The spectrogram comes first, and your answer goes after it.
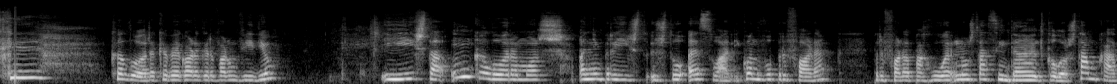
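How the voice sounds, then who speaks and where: A woman speaks at a very fast pace with a fairly high pitch and ordinary pitch variation. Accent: European Portuguese. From Portugal. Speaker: lifestyle vlogger. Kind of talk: casual vlog chat to camera. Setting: at home, kitchen. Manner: chatty, informal. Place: home room.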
